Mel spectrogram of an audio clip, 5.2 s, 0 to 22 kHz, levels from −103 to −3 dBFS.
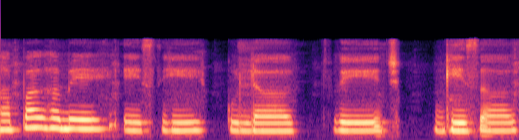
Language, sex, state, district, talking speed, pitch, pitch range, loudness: Hindi, female, Maharashtra, Gondia, 90 wpm, 200 Hz, 195-220 Hz, -15 LUFS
